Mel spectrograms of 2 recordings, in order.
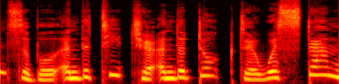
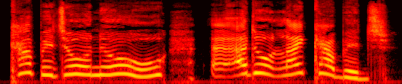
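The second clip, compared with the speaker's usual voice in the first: put-on high-pitched reluctant child; higher, whiny storybook boy; dismayed little boy; 8 semitones higher than usual. A narrator's reading. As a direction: plead your way out, like a small boy. George dreads being made to eat cabbage.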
